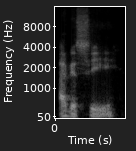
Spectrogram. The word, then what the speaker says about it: Agassi: It's Agassi.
